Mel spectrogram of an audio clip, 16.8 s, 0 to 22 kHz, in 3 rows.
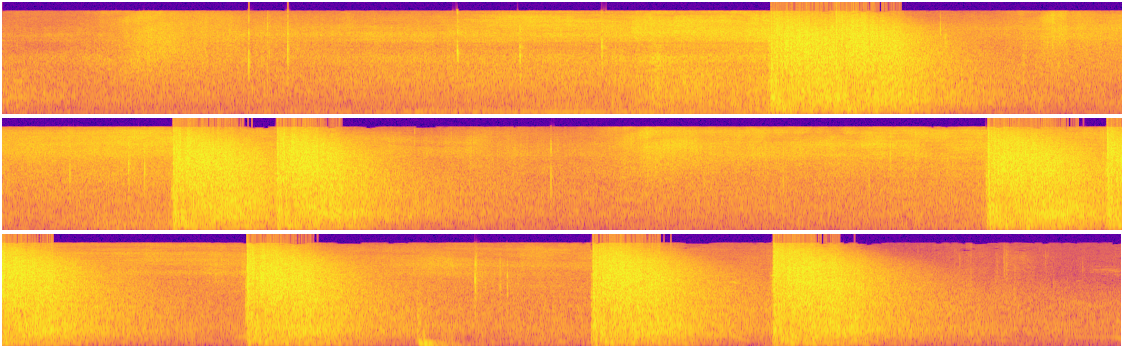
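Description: Jorge FP3 firecrackers, about 1.8 g of flash powder each, exploding one after another: about eight sharp bangs over some eleven seconds, several in quick pairs half a second apart, each followed by a short echoing tail.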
